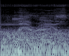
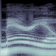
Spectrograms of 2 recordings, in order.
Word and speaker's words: Mario: Well, no, but it's just the fact that I'm seeing Mario all over the place. I'm suddenly like, okay, so I didn't just invent this out of nowhere. No, that's how they pronounce Mario over there.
